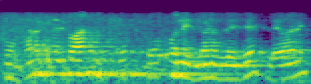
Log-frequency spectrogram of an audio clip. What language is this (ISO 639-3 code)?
guj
